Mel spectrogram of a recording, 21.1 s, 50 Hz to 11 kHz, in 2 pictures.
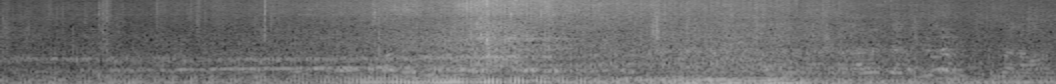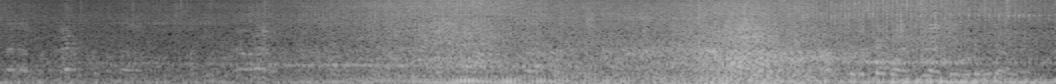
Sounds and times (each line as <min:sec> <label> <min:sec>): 0:00.0 crunchy steps 0:03.9
0:00.0 light traffic 0:21.1
0:00.0 throaty motorcycles and cars 0:21.1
